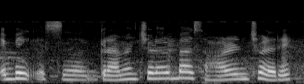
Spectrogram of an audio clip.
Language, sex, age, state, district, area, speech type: Odia, female, 18-30, Odisha, Kendrapara, urban, spontaneous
